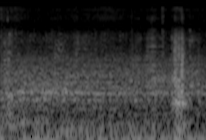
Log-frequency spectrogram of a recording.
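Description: Quiet, steady low rumble of outdoor background noise, with no distinct clicks, knocks or other events.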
